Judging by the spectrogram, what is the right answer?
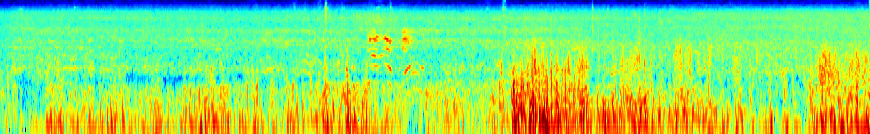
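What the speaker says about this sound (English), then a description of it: "today is very windy and cloudy" Strong wind gusts buffet the microphone steadily on Pompano Beach fishing pier, with surf rumbling underneath and faint voices in the background.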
